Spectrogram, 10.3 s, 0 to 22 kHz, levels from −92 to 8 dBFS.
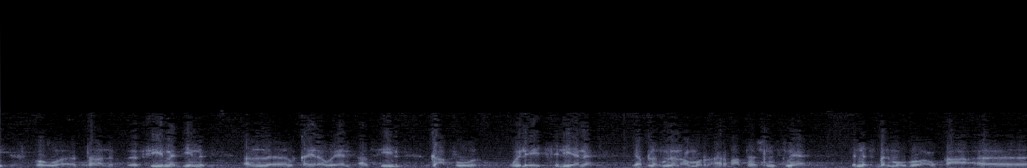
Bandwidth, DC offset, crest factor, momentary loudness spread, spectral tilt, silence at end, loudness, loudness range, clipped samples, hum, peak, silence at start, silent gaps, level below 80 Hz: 7.6 kHz; under 0.1%; 18 dB; 6 LU; -6.5 dB/octave; 0 s; -38 LUFS; 1 LU; under 0.1%; none; -20 dBFS; 0 s; none; -62 dBFS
